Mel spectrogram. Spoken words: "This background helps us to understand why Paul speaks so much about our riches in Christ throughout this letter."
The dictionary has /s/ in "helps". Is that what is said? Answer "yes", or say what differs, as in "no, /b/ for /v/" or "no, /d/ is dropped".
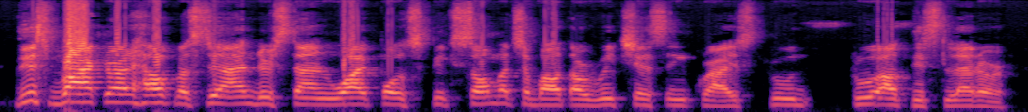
no, /s/ is dropped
